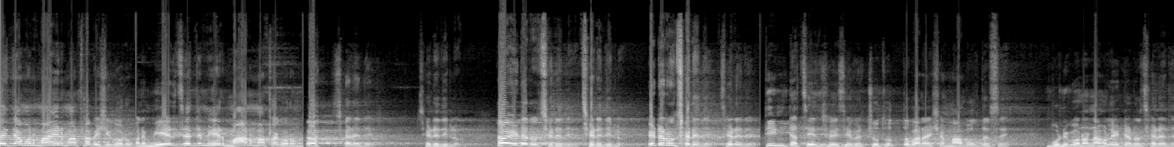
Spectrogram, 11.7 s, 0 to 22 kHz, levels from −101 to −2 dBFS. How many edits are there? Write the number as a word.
three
